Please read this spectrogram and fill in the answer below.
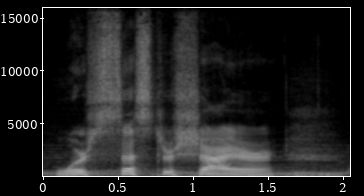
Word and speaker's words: Worcestershire: And so it's W-O-R, Cester, C-E-S-T-E-R, Shire, S-H-I-R-E, Worcestershire. So just in case you want to know, it is. And so now I call it Worcestershire sauce.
